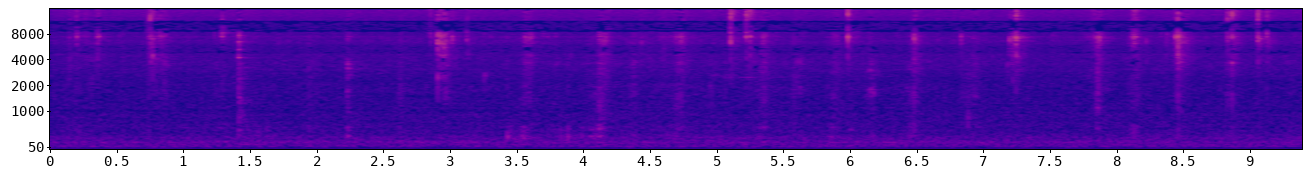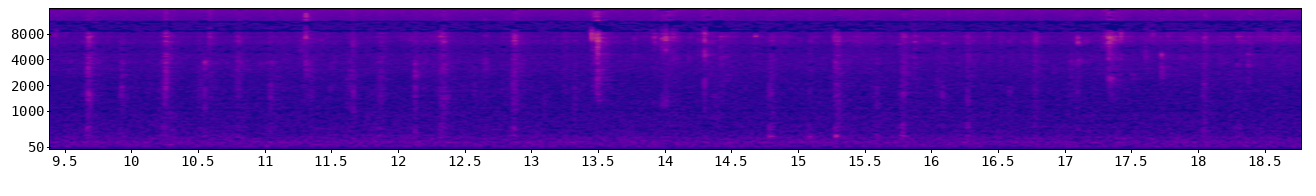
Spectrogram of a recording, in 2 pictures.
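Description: Faint close-up chewing of rice and fried dried salted fish eaten by hand, with many small crunches and mouth clicks scattered throughout.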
